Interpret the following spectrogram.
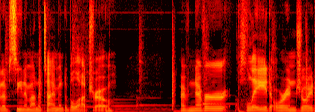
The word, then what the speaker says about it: Balatro: I got really into Balatro for a while. I can still sink an obscene amount of time into Balatro.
